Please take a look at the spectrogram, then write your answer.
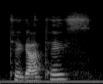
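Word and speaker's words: Tagetes: African marigold it's spelled ta g ET es that's the first word - got ace targets - got ace and the second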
